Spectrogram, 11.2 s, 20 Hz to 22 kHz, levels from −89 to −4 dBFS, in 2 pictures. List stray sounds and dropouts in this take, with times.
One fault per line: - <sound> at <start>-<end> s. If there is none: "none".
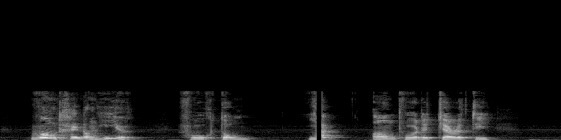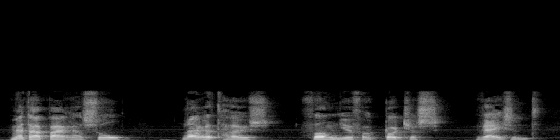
- dropout at 3.2-3.2 s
